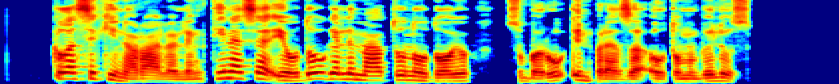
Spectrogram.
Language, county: Lithuanian, Kaunas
